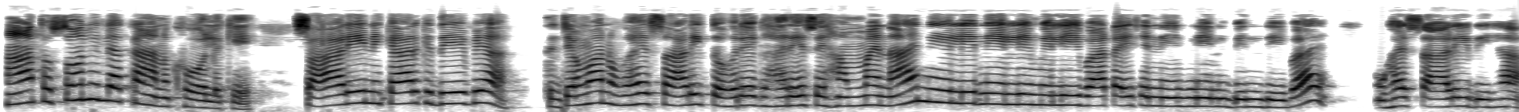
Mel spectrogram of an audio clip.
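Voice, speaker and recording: Woman acting a high-pitched, scolding Awadhi village wife. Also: a little slow. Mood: indignant. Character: hot-tempered village wife guarding her saris. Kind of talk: homemade comic cartoon dialogue.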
